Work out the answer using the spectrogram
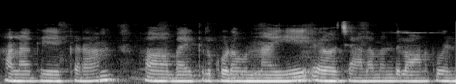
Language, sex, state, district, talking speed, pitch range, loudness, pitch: Telugu, female, Andhra Pradesh, Manyam, 130 wpm, 155-165 Hz, -12 LUFS, 155 Hz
